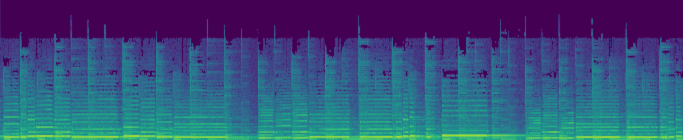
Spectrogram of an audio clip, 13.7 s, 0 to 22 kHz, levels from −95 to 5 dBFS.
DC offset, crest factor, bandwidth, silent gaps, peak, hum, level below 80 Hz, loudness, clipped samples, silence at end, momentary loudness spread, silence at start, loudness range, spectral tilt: under 0.1%; 12 dB; 16 kHz; none; -4 dBFS; none; -54 dBFS; -16 LUFS; under 0.1%; 0 s; 9 LU; 0 s; 4 LU; -4.5 dB/octave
